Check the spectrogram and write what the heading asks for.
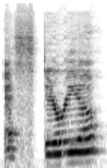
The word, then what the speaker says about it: Asteria: The company, I believe, is pronounced Asteria.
